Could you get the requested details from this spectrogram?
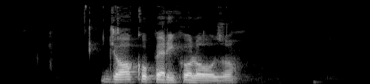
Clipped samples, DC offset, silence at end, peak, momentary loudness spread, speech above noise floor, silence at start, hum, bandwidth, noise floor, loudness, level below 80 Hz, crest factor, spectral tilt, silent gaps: under 0.1%; under 0.1%; 1.35 s; -2 dBFS; 22 LU; 56 dB; 1 s; none; 16.5 kHz; -73 dBFS; -17 LUFS; -60 dBFS; 20 dB; -6 dB/octave; none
